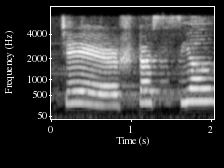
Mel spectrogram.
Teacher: ಚೆ ದೀರ್ಘ ಬಂದು ನಂತರ ಆಘಾತ ಮುಂದೆ ಅರ್ಧ ಶ್ರ ಮೂರ್ಧನ್ಯ ಶ್ರ ಪೂರ್ತಿ ಟ ಇವೆರಡರಿಂದ ಕೂಡಿದ ಸಂಯುಕ್ತ ಅಕ್ಷರ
